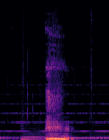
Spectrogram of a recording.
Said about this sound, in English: Well, his dad paused to clear his throat.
